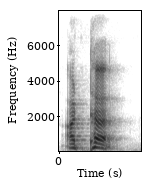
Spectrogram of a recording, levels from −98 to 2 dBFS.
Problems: none marked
